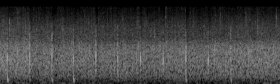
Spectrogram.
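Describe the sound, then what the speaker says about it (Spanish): Steady applause from a crowd at a Cuban television Olympics program, dense and even for about three seconds, with no voices over it. "Un aplauso para eso."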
